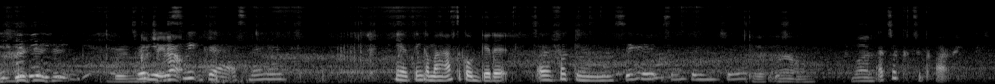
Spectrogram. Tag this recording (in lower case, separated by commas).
wind noise (microphone), speech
